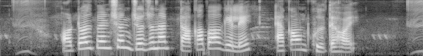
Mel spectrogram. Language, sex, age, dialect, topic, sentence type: Bengali, male, 31-35, Northern/Varendri, banking, statement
